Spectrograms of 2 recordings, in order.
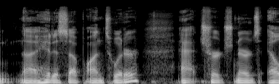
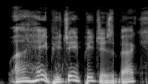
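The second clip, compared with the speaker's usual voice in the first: ordinary delivery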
